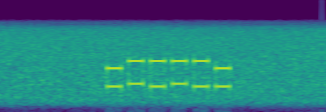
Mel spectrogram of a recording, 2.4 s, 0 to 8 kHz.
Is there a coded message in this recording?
Yes: DTMF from 0.8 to 1.8 s, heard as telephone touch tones, dialled by machine, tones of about 110 ms, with phone line noise. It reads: 163631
